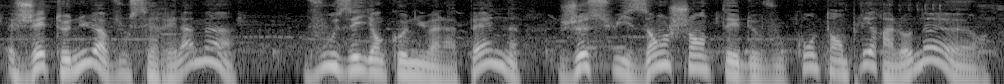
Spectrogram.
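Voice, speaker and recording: An actor playing a courteous prison director in an audio drama, with florid, polite phrasing and a matter-of-fact manner. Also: male voice, medium pitch, wildly swooping pitch, measured pace, a little mellow, a little hiss or hum. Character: courteous, genial prison director, proud of his inmates.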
